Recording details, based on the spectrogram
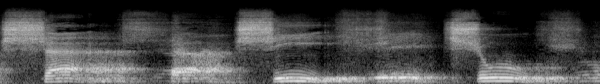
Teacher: nempel ini tingkatannya berbeda ya kalau ja sampai nempel sampai bersentuhan kalau huruf syin itu ngangkat tapi mendekati tidak sampai Menempel dan disertai dengan hembusan udara yang deras s s monggo sya sya syi syi syu syu b b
